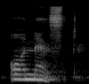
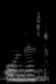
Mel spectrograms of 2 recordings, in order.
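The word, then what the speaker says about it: honest: ऑनेस्ट students, हमने पीछे silent letters में भी ऑनेस्ट पढ़ा था जिसमें एच जो था, वह साइलेंट था। इसलिए ओ से आवाज इसकी स्टार्ट हो रही है।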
